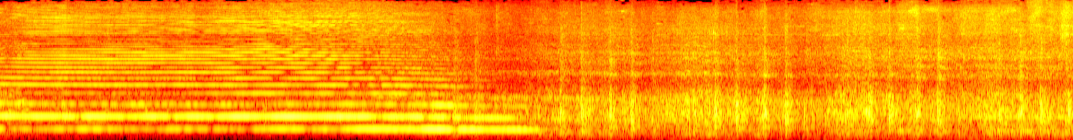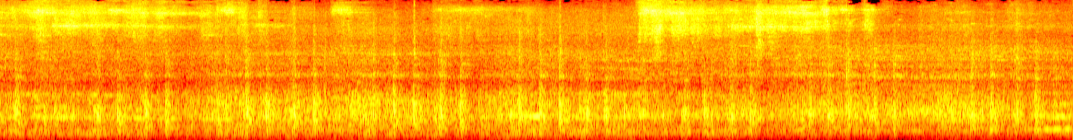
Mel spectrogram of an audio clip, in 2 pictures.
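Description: Electric multiple-unit suburban local train sounding one long, steady horn blast that ends about four seconds in. Then the train runs past close by, its wheels clattering rhythmically on the track.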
